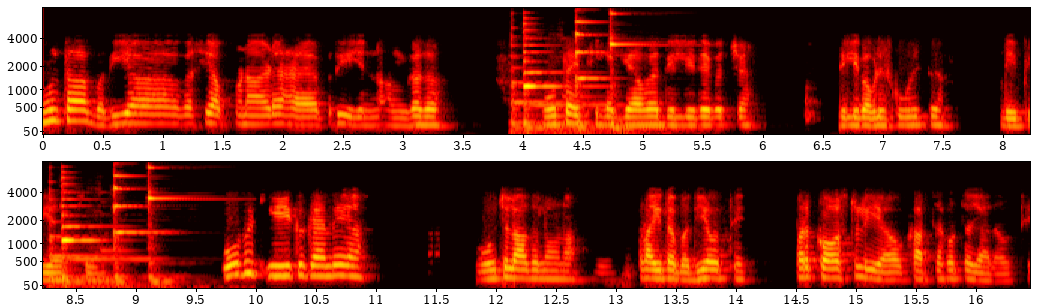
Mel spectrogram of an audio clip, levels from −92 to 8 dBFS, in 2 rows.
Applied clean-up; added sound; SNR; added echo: classical method log-MMSE.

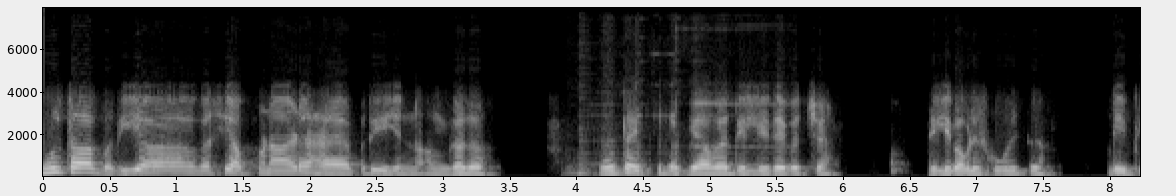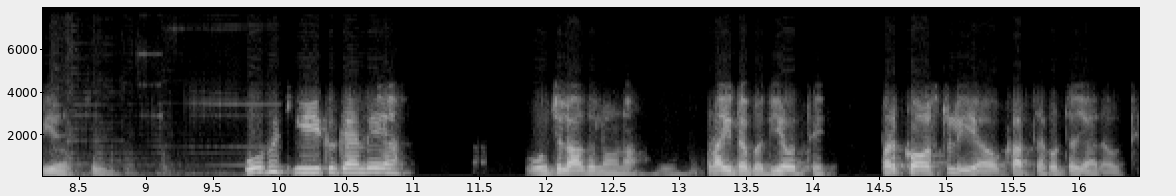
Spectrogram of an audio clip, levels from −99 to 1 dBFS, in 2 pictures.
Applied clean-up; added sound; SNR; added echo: neural separator model SepFormer DNS4.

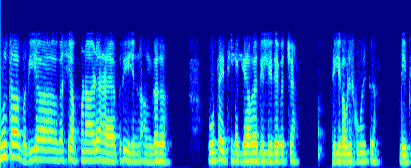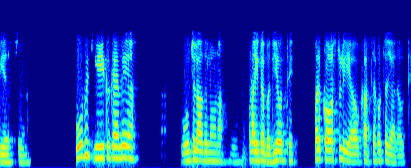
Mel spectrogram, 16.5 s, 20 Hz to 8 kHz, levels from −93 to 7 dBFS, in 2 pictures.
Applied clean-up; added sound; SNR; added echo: none; none; none; none.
